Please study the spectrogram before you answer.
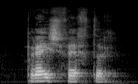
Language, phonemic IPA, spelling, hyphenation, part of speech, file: Dutch, /ˈprɛi̯sˌfɛx.tər/, prijsvechter, prijs‧vech‧ter, noun, Nl-prijsvechter.ogg
- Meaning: 1. a prizefighter 2. a business that competes by offering relatively low prices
